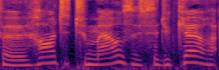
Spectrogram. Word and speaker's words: cœur: I know, I heard that it's a bad word if you say it wrong, so it's like le cœur à la bouche. Otherwise, you say something else.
